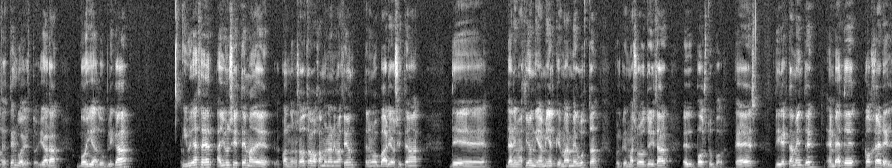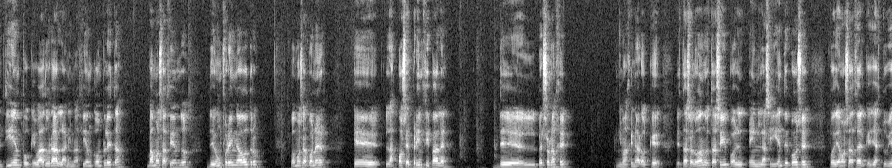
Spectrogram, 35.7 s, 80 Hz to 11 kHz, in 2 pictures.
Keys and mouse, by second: 0.7 alt+q, 1.5 shift+middle click, 16.6 ctrl+middle click, 19.3-25.6 middle drag, 22.1 Right, 23.5 Left, 23.9 Right, 25.6 right click, 26.7-29.0 ctrl+middle drag, 29.0 right click, 34.3 g.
